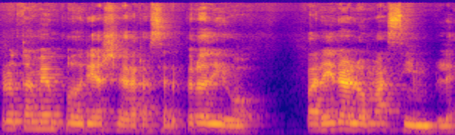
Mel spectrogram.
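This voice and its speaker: Using a normal speaking voice, a woman talks at a medium pitch and a fairly quick pace with fairly even intonation. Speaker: teacher. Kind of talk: recorded lecture.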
